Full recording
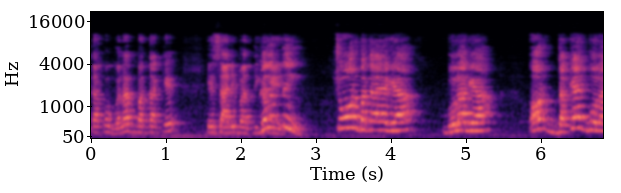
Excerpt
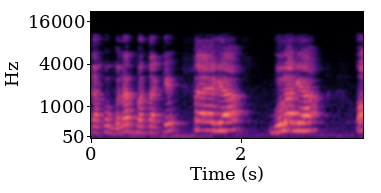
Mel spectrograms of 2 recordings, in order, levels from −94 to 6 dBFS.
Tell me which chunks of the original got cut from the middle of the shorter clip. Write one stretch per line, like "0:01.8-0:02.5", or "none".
0:01.4-0:03.7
